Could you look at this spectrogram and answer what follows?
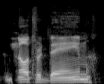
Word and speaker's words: Notre Dame: But then, and the funniest thing is the way Americans say it, like it's that Notre Dame.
